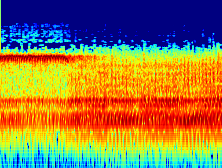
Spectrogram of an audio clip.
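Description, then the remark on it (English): A police motorcycle engine drones steadily with a loud, pulsing mid-pitched rumble, while a high whining tone rings over it at first and fades after about a second. No one speaks. “A motorcycle cop.”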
